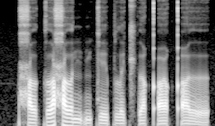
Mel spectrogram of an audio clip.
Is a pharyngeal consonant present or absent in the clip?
present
